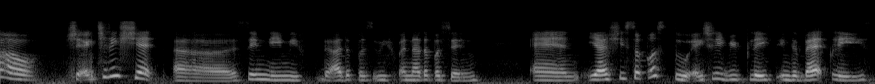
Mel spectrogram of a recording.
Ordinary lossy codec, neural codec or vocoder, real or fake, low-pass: none; codec, 16 kHz, about 1 kbps, DyCAST, with the encoder's durations; fake; none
